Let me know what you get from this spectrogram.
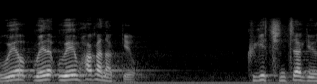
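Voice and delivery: normal talking voice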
